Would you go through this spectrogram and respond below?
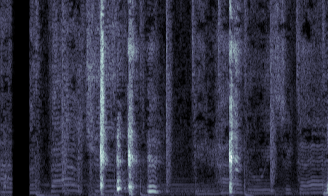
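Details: Three coughs then one more over background music from a girl who says her body condition is not good.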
